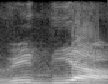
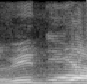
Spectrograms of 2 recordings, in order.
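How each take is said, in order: Both takes have the same delivery.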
